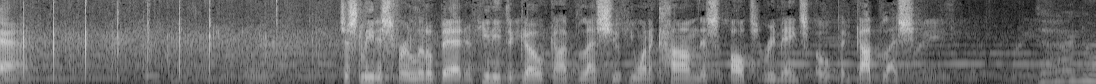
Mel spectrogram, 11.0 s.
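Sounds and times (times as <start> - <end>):
speech: 0.0 - 0.3, 3.4 - 9.3, 10.4 - 10.6
audience clapping hands: 0.0 - 5.1.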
